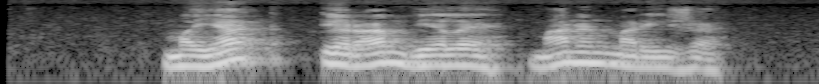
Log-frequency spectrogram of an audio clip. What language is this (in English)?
Mari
